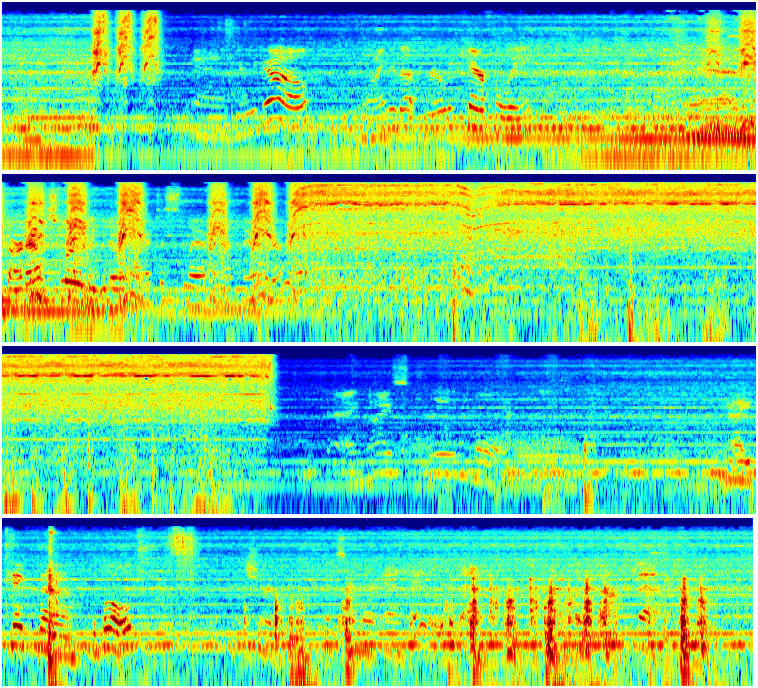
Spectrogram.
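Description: Cordless drill boring a hole through a wooden board, running steadily for about seven seconds and then stopping abruptly about two-thirds of the way in.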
